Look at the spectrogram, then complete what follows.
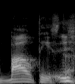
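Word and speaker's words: Bautista: He's Baltista or however you put pronounce that, but it's B AU and not B A T.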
